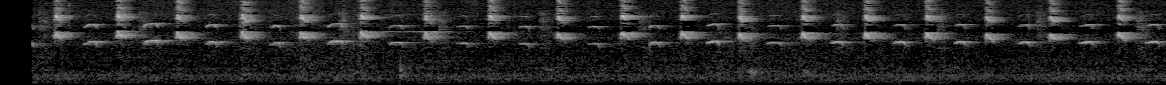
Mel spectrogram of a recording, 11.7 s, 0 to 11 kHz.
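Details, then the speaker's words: Wheezing and respiratory distress in a male pet cockatiel, sudden onset overnight, bird died the next morning: a steady run of high, squeaky chirps about 97 a minute, matching laboured breathing. "yesterday night my one of my two cockatiels started making this weird sound and he's been doing this sound for the entire night"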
